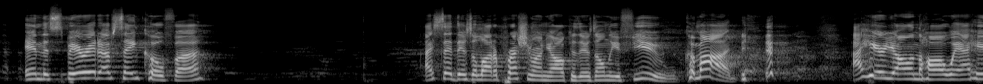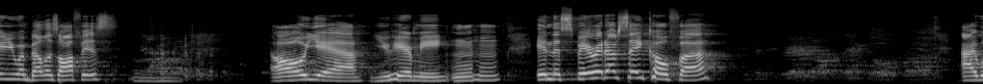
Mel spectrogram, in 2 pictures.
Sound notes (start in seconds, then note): 7.3 everyone laughing; 11.2 attendees laughing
